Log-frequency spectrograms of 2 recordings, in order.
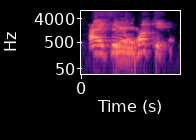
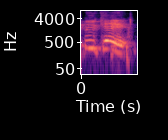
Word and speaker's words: Bucket: up Keeping Up Appearances bucket bouquet she used to say bouquet everyone used to pronounce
